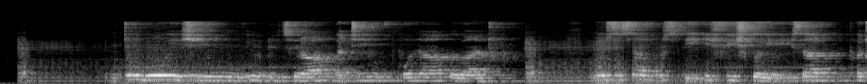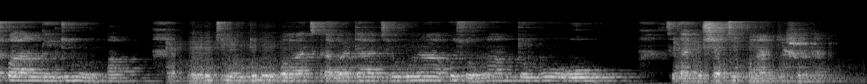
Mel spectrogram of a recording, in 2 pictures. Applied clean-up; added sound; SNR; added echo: neural separator model SepFormer DNS4.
